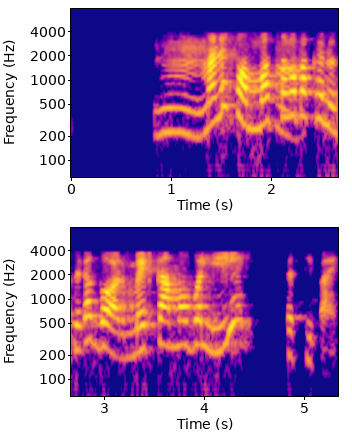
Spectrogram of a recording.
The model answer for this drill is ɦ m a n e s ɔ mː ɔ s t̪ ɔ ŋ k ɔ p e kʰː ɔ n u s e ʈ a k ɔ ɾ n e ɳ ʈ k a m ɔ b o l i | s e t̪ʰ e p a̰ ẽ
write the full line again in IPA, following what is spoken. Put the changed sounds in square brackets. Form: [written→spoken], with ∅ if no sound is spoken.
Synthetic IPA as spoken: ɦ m a n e s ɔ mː ɔ s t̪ ɔ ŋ k ɔ p [e→a] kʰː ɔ n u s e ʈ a [k→ɡ] ɔ ɾ [n→m] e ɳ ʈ k a m ɔ b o l i | s e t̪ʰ [e→i] p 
